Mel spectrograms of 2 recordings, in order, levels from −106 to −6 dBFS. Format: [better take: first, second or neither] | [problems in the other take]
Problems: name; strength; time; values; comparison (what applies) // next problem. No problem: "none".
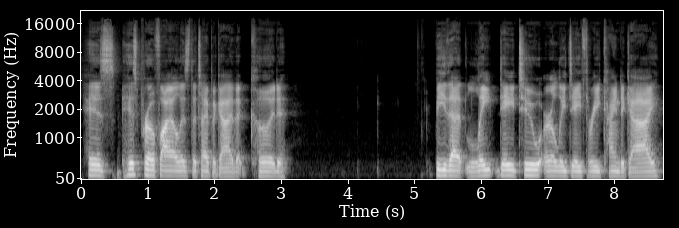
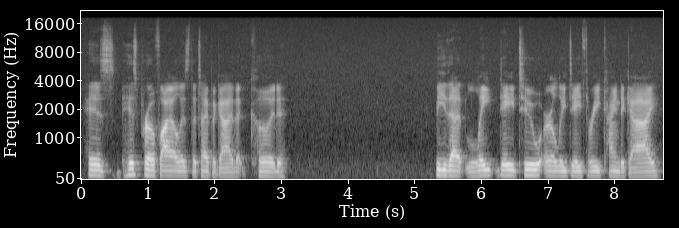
first | hiss; faint; throughout; 30 dB below the speech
